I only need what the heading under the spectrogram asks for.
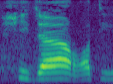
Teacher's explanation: تا کا زیر باریک اور تا کو کھینچنا نہیں ہے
